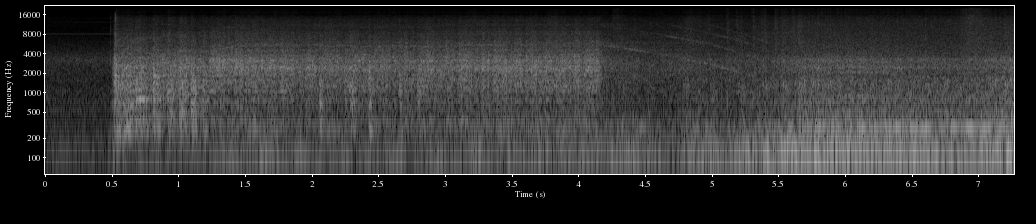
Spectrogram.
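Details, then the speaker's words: Freshly rebuilt VR6 just swapped into a 1984 VW Scirocco MK2: engine catches and settles into an uneven, stumbling, lumpy run with cylinder six dead; compression judged good enough, so coil or fuel injector suspected; dead-cylinder misfire. "cylinder six still dead mess here's our potential problems for a cylinder six essentially dead misfire mechanical problem electrical problem with the coil uh fuel injector and that's pretty much it"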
